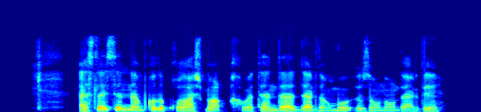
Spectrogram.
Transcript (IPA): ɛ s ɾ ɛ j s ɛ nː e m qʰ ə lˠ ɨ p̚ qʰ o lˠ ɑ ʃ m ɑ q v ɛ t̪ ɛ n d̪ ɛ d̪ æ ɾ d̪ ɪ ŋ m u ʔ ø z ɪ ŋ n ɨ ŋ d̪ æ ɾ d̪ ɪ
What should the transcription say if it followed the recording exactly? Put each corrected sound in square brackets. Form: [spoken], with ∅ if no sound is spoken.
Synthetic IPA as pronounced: ɛ s [l] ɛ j s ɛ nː [ɛ] m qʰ ə lˠ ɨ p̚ qʰ o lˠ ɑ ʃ m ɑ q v ɛ [t̪ʰ] ɛ n d̪ ɛ d̪ æ ɾ d̪ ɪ ŋ m u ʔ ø z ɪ ŋ n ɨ ŋ d̪ æ ɾ d̪ ɪ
